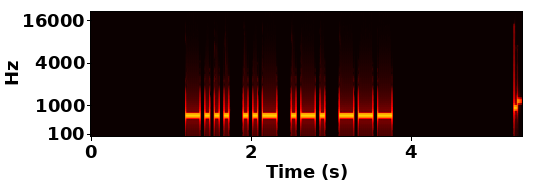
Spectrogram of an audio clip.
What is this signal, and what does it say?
Morse code, heard as a keyed tone, about 20 wpm, 700 Hz. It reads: BURO
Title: 260 Lesson 42e - Words 20-20wpm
